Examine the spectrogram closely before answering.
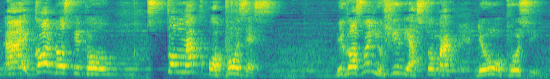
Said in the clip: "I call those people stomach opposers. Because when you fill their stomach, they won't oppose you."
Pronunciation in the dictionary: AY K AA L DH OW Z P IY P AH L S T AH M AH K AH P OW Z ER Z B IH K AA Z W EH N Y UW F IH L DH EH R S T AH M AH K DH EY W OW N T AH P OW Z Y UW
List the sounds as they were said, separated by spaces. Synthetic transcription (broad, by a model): AY K AA L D OW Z P IY P AH L S T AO M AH K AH P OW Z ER S B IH K AA S W EH N Y UW F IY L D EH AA S T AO M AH K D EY W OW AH P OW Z Y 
